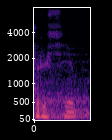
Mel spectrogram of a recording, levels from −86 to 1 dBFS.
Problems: low volume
